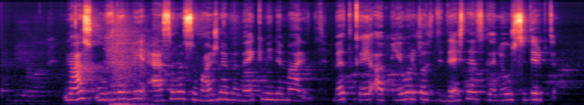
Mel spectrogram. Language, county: Lithuanian, Kaunas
